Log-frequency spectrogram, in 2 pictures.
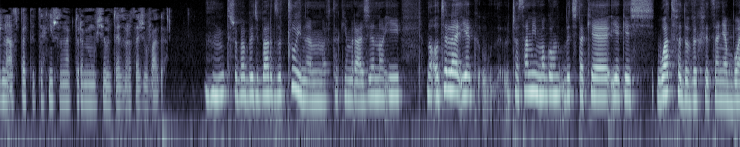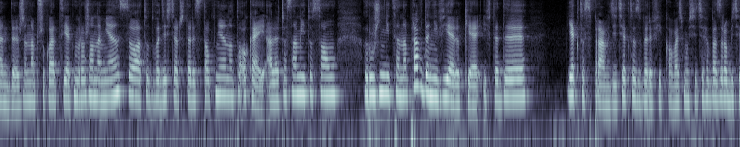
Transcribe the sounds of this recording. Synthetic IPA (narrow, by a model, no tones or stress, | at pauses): ʐnɛ̰ʔa̰spɛk̚t̪ɘ̥t̪ɛxɲit͡ʂnɛnak̚t̪uɾɛmɘmuɕimɘt̪ut̪ajzvɾat̪sat͡ɕuva̰ɡɛ | m̩t̪ʂɛbabɘd͡ʑbaɾd̪zɔt͡ʂujnɘmft̪akʲimɾaʑɛnɔʔinɔʔɔt̪ɘlɛjakt͡ʂasamʲimɔɡɔ̃w̃bɘt͡ɕt̪akʲɛjakʲɛɕwat̪fɛd̪ɔvɘxfɘt̪sɛɲabwɛnd̪ɘʐɛnapʂɘkwat̪jakmɾɔʐɔn̪ɛmʲjɛ̃w̃sɔat̪ud̪vad͡ʑeɕt͡ɕat͡ʂt̪ɛɾɘst̪ɔpɲɛnɔt̪ɔɔkɛjʔa̰lɛt͡ʂasamʲit̪̬ɔsɔ̃w̃ | ɾuʐɲit̪sɛnapɾavd̪ɛɲɛvʲjɛlkʲɛʔift̪ɛd̪ɘ | jakt̪ɔspɾʔavd͡ʑit͡ɕjak̚t̪ɔzvɛɾɘfʲikɔvat͡ɕmuɕit͡ɕɛxɘbazɾɔbʲit͡ɕ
